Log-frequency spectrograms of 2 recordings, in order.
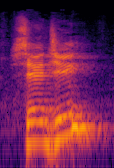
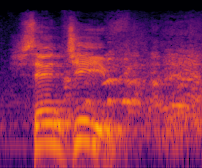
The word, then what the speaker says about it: Sanjeev: Sanji. Sanji. Did I nail it? Sanvi. Sanjeev. Dude, you said it wrong 3 times. Yeah.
